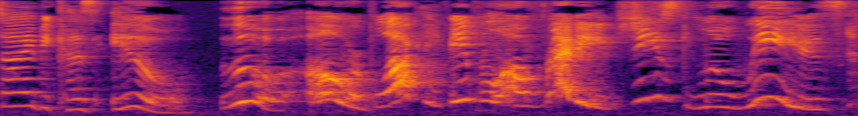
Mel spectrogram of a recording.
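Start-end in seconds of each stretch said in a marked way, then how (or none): 1.7-6.4 high, loud shocked exclamation; shocked outburst. Real, not acted. Host shocked at viewers blocking each other, loud and high. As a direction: recoil at the chat, pitched way up.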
